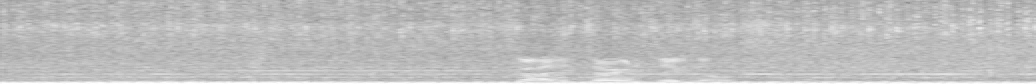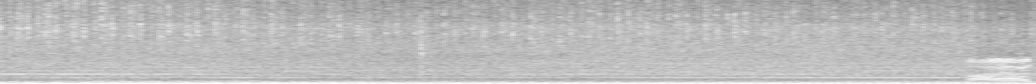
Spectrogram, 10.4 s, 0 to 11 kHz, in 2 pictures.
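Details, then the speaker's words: 1954 Chevy Bel Air with an LS V8 swap, new wiring harness, gas tank and radiator, right after the first cold start of the morning: a smooth, even idle with no stumbles or ticks; healthy. "so let's fire this thing up and um it was a cold start I haven't started it yet this morning"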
